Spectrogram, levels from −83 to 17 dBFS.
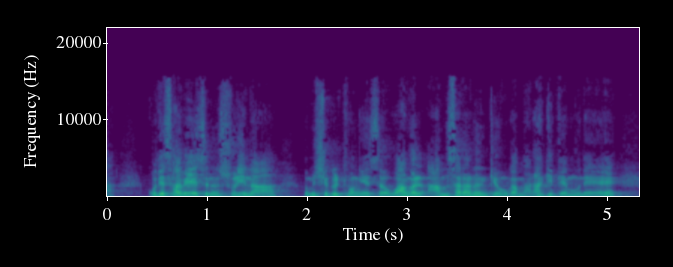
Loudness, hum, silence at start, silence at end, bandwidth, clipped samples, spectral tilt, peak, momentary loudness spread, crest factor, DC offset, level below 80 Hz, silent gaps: -27 LUFS; none; 0 s; 0 s; 16 kHz; under 0.1%; -5.5 dB/octave; -8 dBFS; 8 LU; 18 dB; under 0.1%; -66 dBFS; none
